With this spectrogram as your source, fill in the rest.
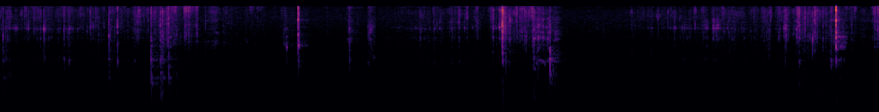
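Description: A utility knife blade scrapes and carves curling shavings off a solid orange Palmolive soap bar held in the hand. Quiet, crisp, crackly scratches come in short bright bursts, with a few sharper strokes standing out over a faint hiss.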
